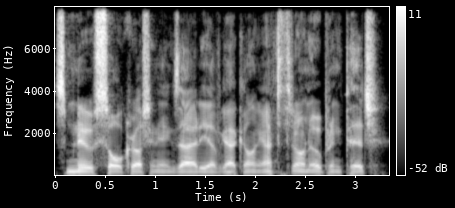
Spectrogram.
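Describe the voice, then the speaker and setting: Brief: male podcast co-host, low-leaning voice, dry close mic, loose crude banter with lots of laughing. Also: level tone, fast, warm tone, dry recording. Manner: laughs often, quotes others in exaggerated voices.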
